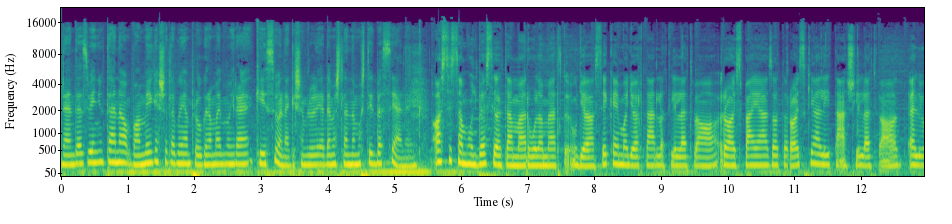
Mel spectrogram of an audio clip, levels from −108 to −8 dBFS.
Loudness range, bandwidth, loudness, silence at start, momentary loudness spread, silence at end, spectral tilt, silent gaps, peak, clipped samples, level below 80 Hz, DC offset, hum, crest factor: 3 LU; 17 kHz; -16 LUFS; 0 s; 5 LU; 0 s; -6 dB/octave; none; 0 dBFS; under 0.1%; -26 dBFS; under 0.1%; none; 14 dB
